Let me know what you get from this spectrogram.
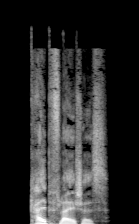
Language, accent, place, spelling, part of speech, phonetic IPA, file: German, Germany, Berlin, Kalbfleisches, noun, [ˈkalpˌflaɪ̯ʃəs], De-Kalbfleisches.ogg
- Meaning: genitive singular of Kalbfleisch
